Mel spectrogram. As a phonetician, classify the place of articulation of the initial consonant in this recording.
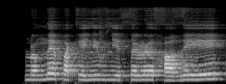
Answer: retroflex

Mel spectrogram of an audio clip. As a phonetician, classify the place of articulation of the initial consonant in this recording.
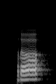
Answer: alveolar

